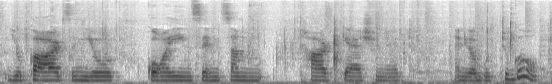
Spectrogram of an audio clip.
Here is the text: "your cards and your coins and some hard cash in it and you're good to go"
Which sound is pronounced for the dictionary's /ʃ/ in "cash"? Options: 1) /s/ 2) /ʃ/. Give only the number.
2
